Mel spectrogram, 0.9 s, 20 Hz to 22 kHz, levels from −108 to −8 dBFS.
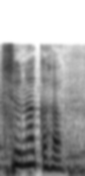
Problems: constant background noise, continuous background conversations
